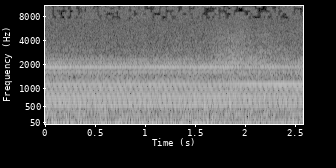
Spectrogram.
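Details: Philco 38-C7 tube radio with an aligned IF, while tuning: a steady low hum with an even buzzy edge and no change in level; a voltage drop across the bulbs was considered and ruled out, and the source is not yet found.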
